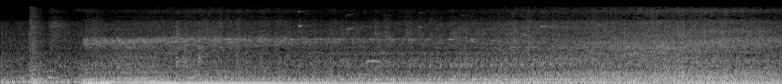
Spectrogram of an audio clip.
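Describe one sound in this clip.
A heavy truck drives slowly past on a dirt road.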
